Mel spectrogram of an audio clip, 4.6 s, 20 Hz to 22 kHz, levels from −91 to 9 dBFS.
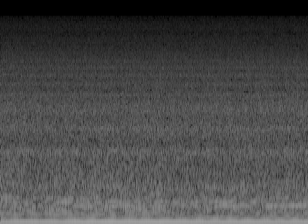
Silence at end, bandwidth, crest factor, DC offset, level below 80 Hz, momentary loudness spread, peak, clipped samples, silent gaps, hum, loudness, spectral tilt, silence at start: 0 s; 15.5 kHz; 12 dB; 0.1%; -34 dBFS; 2 LU; -20 dBFS; under 0.1%; none; none; -33 LUFS; -5 dB/octave; 0 s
